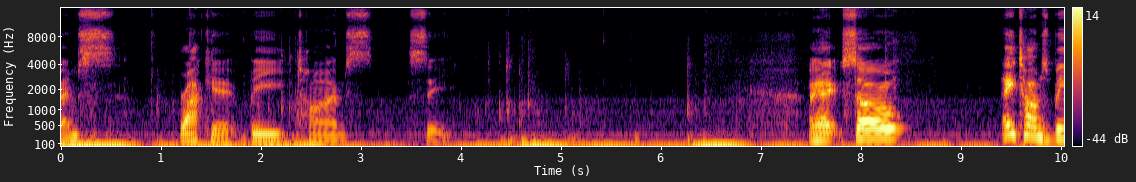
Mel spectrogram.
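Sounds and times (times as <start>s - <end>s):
computer keyboard typing: 0.5s - 1.4s, 2.1s - 2.5s, 4.1s - 6.5s.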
